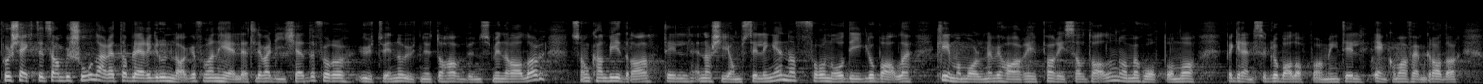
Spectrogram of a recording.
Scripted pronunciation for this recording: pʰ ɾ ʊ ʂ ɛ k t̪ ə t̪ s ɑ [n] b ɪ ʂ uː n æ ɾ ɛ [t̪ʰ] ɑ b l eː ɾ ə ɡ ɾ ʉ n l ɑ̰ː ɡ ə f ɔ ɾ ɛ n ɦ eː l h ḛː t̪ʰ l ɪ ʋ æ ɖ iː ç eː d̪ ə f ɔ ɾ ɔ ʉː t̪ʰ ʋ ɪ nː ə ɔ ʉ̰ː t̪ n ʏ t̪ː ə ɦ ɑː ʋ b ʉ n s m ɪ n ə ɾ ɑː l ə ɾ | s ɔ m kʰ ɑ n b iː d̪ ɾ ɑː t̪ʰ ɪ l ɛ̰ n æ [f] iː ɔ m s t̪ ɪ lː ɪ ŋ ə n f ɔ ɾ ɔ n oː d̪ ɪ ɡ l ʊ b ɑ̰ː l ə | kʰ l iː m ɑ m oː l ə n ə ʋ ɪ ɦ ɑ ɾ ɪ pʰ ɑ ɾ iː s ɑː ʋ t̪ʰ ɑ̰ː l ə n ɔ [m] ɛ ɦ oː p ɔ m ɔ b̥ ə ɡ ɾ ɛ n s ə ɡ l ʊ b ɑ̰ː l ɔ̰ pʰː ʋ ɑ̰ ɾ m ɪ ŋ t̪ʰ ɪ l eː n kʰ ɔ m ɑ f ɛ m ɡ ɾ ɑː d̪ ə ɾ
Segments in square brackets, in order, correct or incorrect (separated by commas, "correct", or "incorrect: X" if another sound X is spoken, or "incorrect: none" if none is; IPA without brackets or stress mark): incorrect: m, incorrect: t̪, incorrect: ʂ, correct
